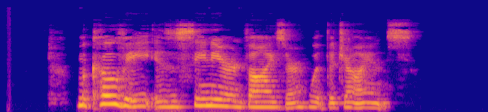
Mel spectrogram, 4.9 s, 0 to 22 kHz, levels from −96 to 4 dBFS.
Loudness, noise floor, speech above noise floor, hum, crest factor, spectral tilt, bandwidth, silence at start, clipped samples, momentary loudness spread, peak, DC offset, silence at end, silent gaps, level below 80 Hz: -18 LUFS; under -90 dBFS; over 73 dB; none; 18 dB; -4 dB/octave; 10 kHz; 0.8 s; under 0.1%; 13 LU; -2 dBFS; under 0.1%; 0.8 s; none; -60 dBFS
